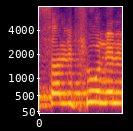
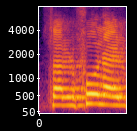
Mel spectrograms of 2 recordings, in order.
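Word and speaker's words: sulfonyl: सल्फ्यूनिल नहीं है, सल्फ्यूरिल ये बनाया गया है, सल्फो बोलना पड़ेगा, स्पेलिंग पर ध्यान दें। सल्फोनाइल क्लोराइड ये यूज किया गया।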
